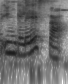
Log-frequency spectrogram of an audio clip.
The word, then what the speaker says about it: inglesa: Same thing with inglesa. Natural stress is on the gle and the actual stress is the same place. You do not need an accent mark.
